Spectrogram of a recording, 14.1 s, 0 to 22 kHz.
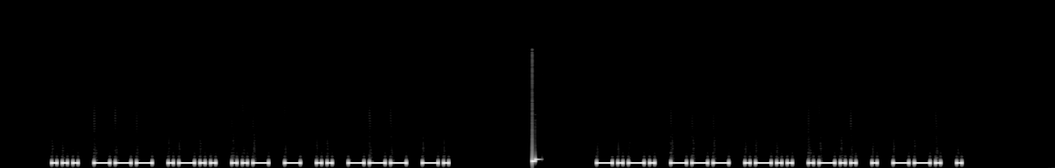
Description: Morse code, heard as a keyed tone, about 17 wpm, 700 Hz. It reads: SOLUTION COLLEGE
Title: Sentences from Top 1300 Words - New Word Drill Alt - 17wpm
